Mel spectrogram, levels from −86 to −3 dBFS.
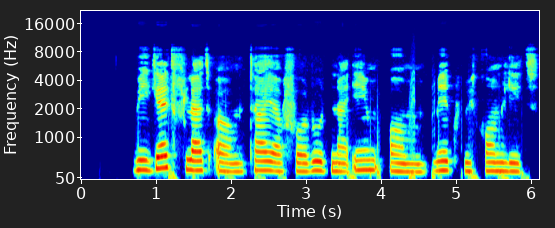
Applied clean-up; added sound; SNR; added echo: neural mask model DeepFilterNet 3.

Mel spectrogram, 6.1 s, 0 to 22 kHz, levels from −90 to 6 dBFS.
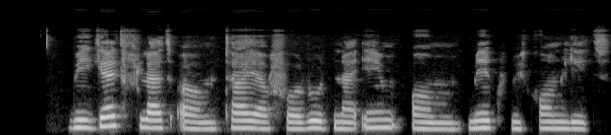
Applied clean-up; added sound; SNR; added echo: none; none; none; none.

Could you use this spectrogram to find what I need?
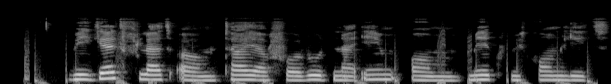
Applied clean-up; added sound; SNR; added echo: none; Scratching (performance technique); 17 dB; none.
